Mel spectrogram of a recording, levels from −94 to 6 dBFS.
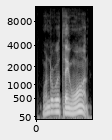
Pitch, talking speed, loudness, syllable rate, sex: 130 Hz, 290 wpm, -16 LUFS, 7.5 syllables/s, male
